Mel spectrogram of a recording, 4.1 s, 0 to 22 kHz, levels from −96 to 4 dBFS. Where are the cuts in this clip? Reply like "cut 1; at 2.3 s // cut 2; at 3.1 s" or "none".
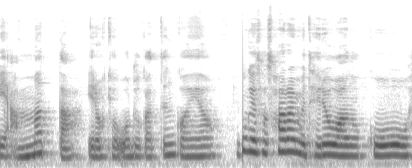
cut 1; at 2.4 s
